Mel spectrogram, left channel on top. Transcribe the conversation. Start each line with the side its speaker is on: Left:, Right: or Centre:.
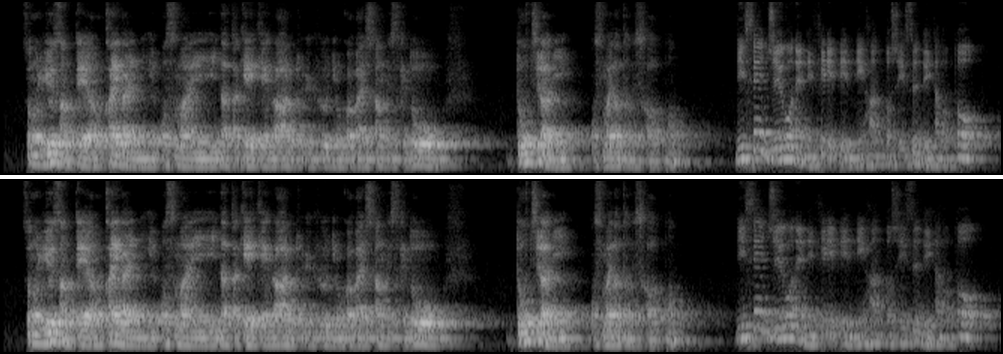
Right: そのユウさんって、あの、海外にお住まいだった経験があるというふうにお伺いしたんですけど、どちらにお住まいだったんですか
Left: 2015年にフィリピンに半年住んでいたのと、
